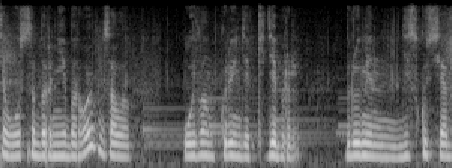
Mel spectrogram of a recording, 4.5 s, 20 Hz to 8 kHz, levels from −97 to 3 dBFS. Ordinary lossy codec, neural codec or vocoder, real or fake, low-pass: none; none; real; 7.2 kHz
